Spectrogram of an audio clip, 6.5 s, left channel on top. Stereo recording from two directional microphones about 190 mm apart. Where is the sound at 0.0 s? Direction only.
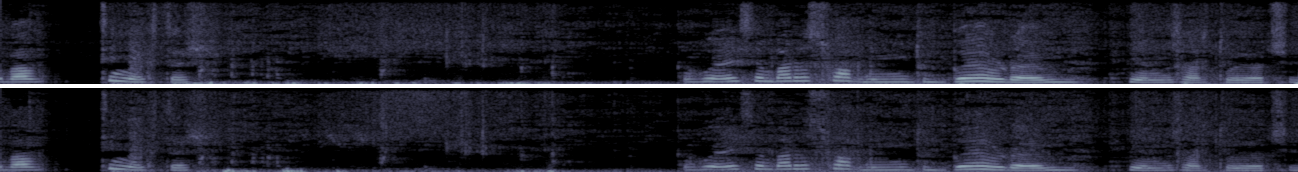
15° left (ahead or behind).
